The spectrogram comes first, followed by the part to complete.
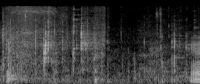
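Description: Thin sheet-metal electrical box being handled while a plastic cable connector is pushed into its knockout: light metallic clinks and rattles, mostly in the first second.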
